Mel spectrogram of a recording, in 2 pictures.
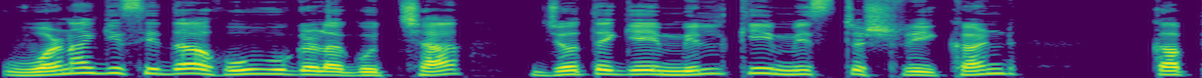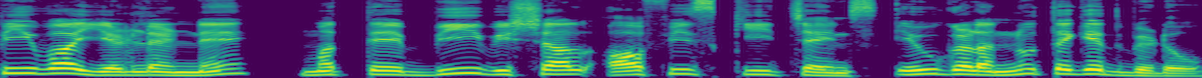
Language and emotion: Kannada, neutral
